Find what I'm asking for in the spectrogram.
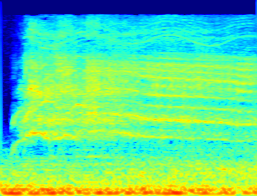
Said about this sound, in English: Then, somewhere in the depths of the levels, an inhuman voice wailed.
